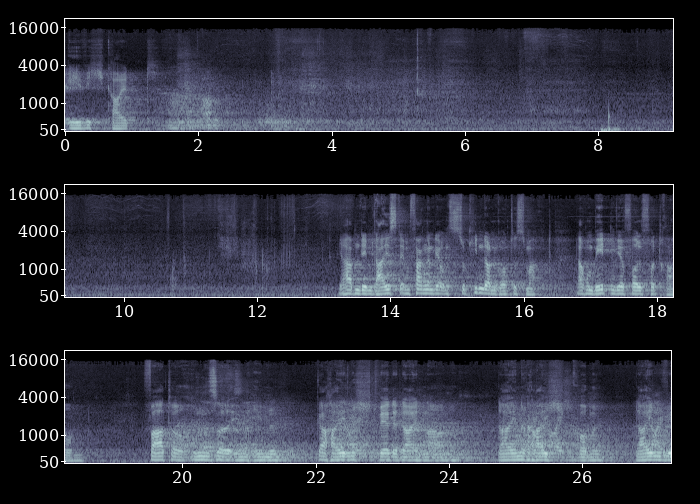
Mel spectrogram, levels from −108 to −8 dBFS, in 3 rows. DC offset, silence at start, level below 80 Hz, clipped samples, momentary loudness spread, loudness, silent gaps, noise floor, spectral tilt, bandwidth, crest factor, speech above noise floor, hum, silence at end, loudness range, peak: under 0.1%; 0 s; -62 dBFS; under 0.1%; 24 LU; -36 LUFS; none; -60 dBFS; -5.5 dB/octave; 16 kHz; 20 dB; 25 dB; none; 0 s; 21 LU; -18 dBFS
